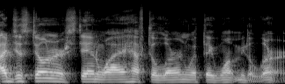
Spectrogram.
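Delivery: ordinary delivery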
